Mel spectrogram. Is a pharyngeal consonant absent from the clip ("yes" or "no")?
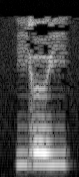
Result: yes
